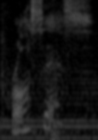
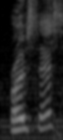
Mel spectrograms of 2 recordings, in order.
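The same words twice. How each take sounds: First: It is said with an American pronunciation. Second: It is said with an Australian pronunciation. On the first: This is the way it is said now. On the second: This is the way it used to be said.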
